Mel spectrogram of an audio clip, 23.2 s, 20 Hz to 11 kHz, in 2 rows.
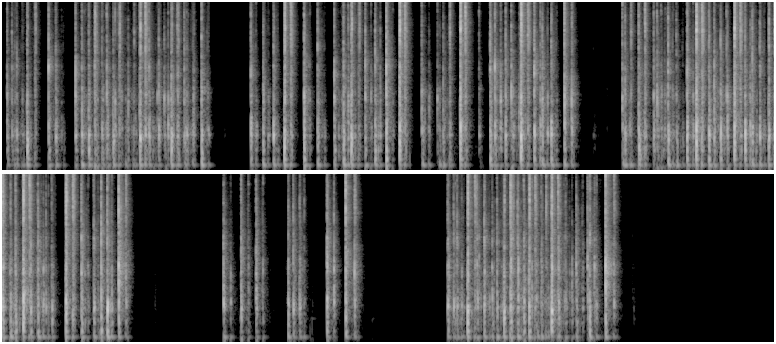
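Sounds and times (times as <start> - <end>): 
desktop PS2 computer keyboard typing: 0.1 - 3.1, 3.8 - 8.6, 9.3 - 13.5, 18.3 - 20.8.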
